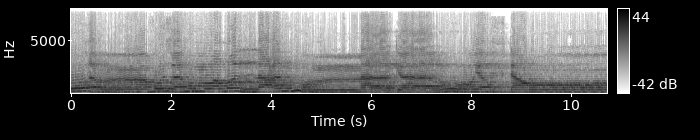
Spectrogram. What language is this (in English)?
Arabic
